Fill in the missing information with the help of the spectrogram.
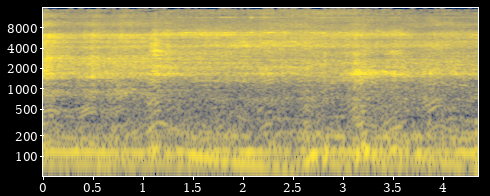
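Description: Yamaha Viper XTX snowmobile's engine running steadily under way, heard from on board, mixed with track and wind noise.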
